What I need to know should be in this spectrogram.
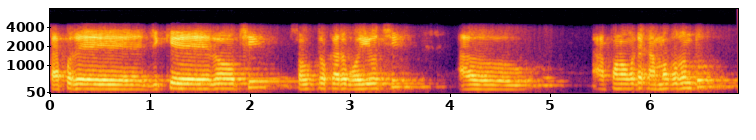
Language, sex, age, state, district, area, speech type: Odia, male, 18-30, Odisha, Khordha, rural, conversation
